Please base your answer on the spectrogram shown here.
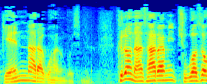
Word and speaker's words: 게헨나: 빨리 말하면 게헨나 이렇게 발음이 됩니다. 성경에는 게헨나 이게 육체가 나중에 심판의 부활로 생명의 부활로 마지막 날에 죽은 자가 다 일어납니다.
